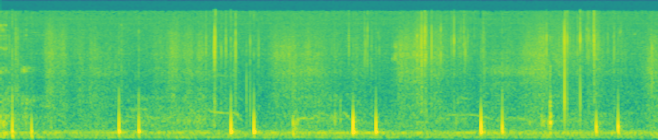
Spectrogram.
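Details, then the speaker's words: Paired finger taps repeated down the abdomen in a quiet room, giving short, dull notes: bladder dullness right above the umbilicus, found before percussing for shifting dullness of ascites. "okay so I can detect dullness which is elicited by the bladder right above the umbilicus"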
